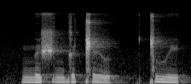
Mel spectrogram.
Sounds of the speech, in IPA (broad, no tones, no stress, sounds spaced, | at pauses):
n ə ʃ ə ŋ ɡ ə ǁ ɘ ʊ̯ | ǀ u ɪ̯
